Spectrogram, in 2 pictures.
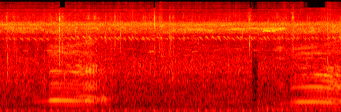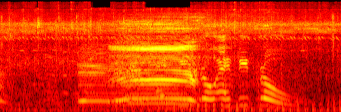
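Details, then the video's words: Dozens of tame cows running down a green hill valley through the countryside in the morning; several overlapping moos, some short and some drawn out with rising and falling pitch, over steady insect buzzing. "Dozens of tame cows run nimbly down the green hill valley through the countryside, the sound of cows"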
